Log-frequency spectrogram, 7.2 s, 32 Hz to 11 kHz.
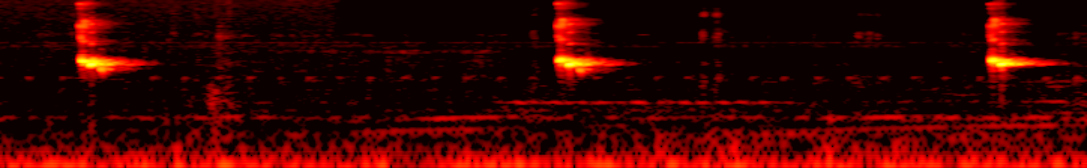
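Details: Pet Siberian chipmunk 'singing' in 2017: three sharp, short chirps, each dropping slightly in pitch and spaced about three seconds apart, over a faint low hum.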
